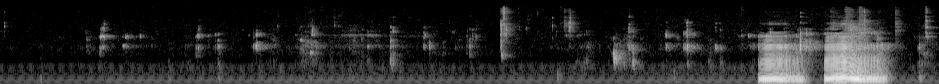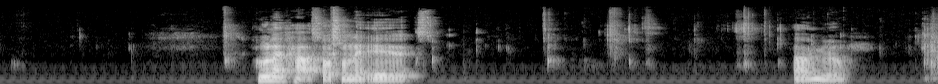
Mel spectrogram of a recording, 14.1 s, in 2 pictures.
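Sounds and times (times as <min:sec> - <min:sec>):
chewing with wet mouth smacks: 0:00.6 - 0:09.0, 0:10.3 - 0:14.0
person making voiced sound: 0:05.7 - 0:06.7.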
